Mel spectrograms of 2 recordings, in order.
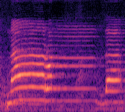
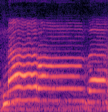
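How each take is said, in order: First: The n is clearly pronounced before the z. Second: The n is hidden as a nasal before z. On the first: The speaker calls it wrong. "langsung naronza itu nggak samar. Jelas" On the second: The speaker calls it right. "nggak nyentuh dulu, naroza baru disentuh"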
